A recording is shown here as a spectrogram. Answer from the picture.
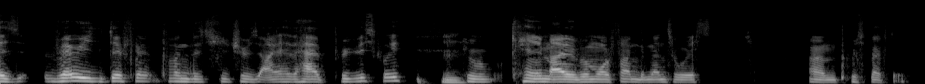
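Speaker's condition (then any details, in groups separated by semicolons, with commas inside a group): Cerebral palsy; mild speech impediment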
